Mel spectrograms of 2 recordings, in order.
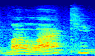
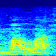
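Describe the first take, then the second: First: The word ends in a plain, hard k sound. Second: The word ends in a raspy throat sound. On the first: "É Malak" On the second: "mas a pronúncia é gutural"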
